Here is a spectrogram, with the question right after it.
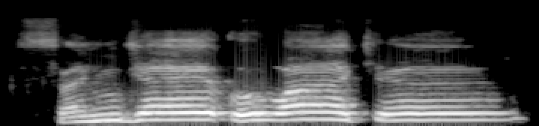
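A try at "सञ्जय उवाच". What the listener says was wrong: Okay, not to say Sanjay. Ya is not Halan. Sanjaya. Ya should come full. Sanjaya Uvacha.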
